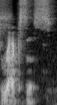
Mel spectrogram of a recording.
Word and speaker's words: Raxus: Am I saying that right? Raxus? – Yes, Raxus. – R-A-X-U-S. Okay. Raxus. – Raxus.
